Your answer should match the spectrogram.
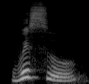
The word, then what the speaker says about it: whistle: Fasten, castle or castle, often, whistle, soften, hasten, bustle, and gourmet. There are different words, but in all these words, T is silent.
